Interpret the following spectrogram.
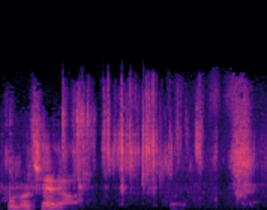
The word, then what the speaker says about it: Tolaccea: I dug out my notes from Italian class, my dictionary, and also checked with a friend and confirmed the pronunciation. So, Tolaccea.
